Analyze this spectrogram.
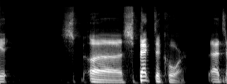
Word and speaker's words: Spectacor: Um, lost in last week's news of Comcast plan split from NBC Universal, was the status of Comcast Spectator, or is that how you say it? Uh, Spectacore, that's how you say the corporation sports and entertainment entity.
